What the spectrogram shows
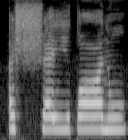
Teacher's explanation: کلمت الشیطان میں شین پہ تشدید ہے تو ہمیں 2 حرف کے برابر شین کو پڑھنا ہے · یہاں حرف الطو ہے، طو حروف التفخیم میں سے ہے تو ہم حرف الطو کو بھاری آواز میں پڑھیں گے اور کیونکہ اس پہ مد الف ہے لہذا ہمیں مد الف کو بھی بھاری آواز میں پڑھنا ہے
